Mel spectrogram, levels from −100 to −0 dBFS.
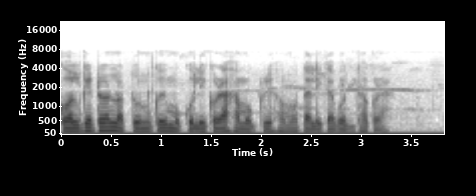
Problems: none marked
